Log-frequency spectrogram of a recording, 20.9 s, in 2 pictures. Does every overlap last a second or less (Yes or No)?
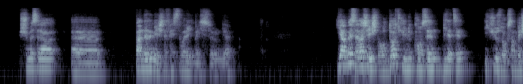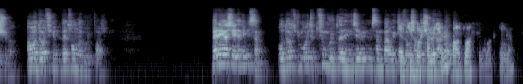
No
